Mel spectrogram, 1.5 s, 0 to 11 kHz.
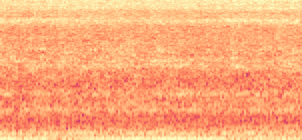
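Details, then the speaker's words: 1987 Bayliner Cobra 2250 with OMC 5.7 V8 sterndrive, idling while warming up in the water after gimbal bearing replacement: deep, even rumble with no knocks or misses; a normal idle, smoother and quieter than before. "Just wanted to point out the noise from this engine is a lot smoother, a lot quieter."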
